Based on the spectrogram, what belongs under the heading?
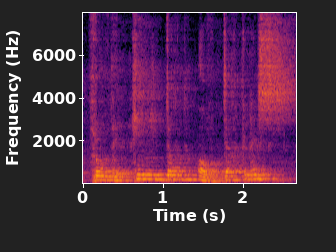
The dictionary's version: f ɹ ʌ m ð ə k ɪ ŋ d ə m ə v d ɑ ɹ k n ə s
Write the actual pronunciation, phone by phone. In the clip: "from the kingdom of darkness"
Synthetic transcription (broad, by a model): f ɹ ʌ m ð ə k ɪ ŋ d ə m ə v d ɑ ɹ k n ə s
